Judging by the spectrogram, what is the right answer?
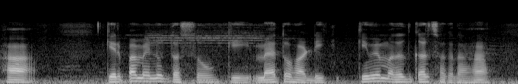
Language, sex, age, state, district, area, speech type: Punjabi, male, 18-30, Punjab, Ludhiana, rural, read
